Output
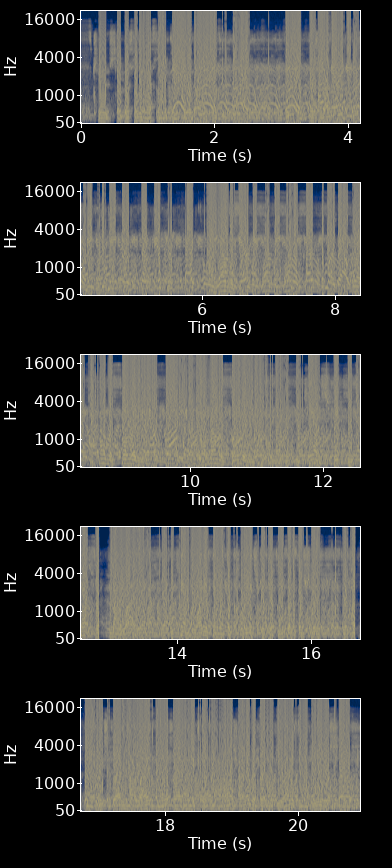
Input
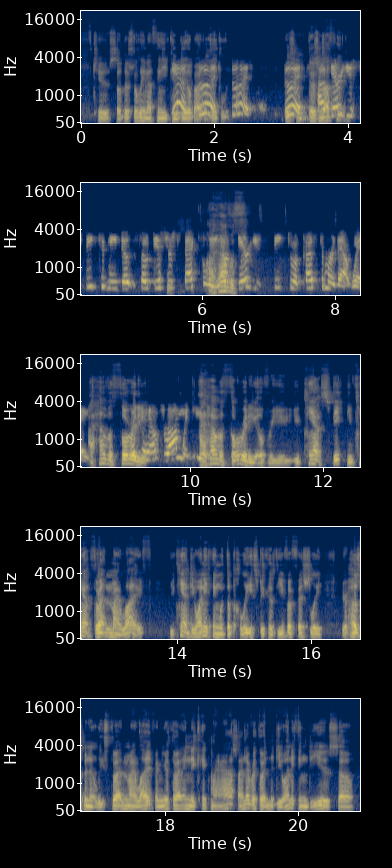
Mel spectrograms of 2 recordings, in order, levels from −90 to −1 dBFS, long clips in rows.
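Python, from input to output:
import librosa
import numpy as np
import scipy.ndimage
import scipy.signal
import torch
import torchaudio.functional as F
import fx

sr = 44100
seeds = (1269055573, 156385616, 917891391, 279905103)

p1 = scipy.signal.sosfilt(scipy.signal.butter(2, 110.0, 'highpass', fs=sr, output='sos'), x)
p2 = fx.high_shelf(p1, sr, hz=8900.0, db=5.5)
p3 = fx.echo_heads(p2, sr, ms=326, heads='all three', feedback_pct=50, wet_db=-13.5)
p4 = fx.gate_flip(p3, sr, shuts_db=-5.0, range_db=-36)
p5 = (np.mod(10.0 ** (19.5 / 20.0) * p4 + 1.0, 2.0) - 1.0) / 10.0 ** (19.5 / 20.0)
p6 = p4 + (p5 * 10.0 ** (-4.0 / 20.0))
p7 = fx.spectral_comp(p6, sr, ratio=4.0)
y = p7 * 10.0 ** (3.5 / 20.0)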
